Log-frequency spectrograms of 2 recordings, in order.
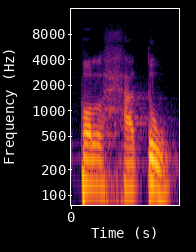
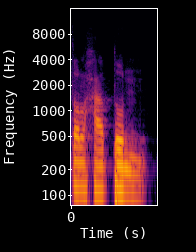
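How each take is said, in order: First: The name ends in a plain u vowel. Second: The name ends in u followed by n. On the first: The speaker calls it right. "seperti Tolhatu" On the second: The speaker calls it wrong. "jangan Tolhatun"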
